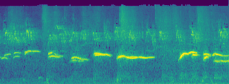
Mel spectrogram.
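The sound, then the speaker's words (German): A person whistles a cheerful tune while walking along a narrow path to the Kieselweiher, a village pond: a string of clear sustained and gliding notes at a steady moderate loudness, with no talking. “Pfeifend befinden sie sich auf dem Weg zum dorfbekannten Kieselweiher.”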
